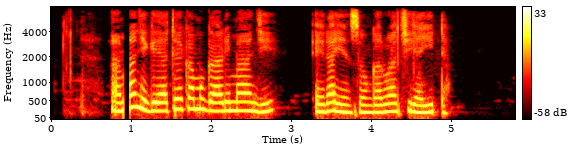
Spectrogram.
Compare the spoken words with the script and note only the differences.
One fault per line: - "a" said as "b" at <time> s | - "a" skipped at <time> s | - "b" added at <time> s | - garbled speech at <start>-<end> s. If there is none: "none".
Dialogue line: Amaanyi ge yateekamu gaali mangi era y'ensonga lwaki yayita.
none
